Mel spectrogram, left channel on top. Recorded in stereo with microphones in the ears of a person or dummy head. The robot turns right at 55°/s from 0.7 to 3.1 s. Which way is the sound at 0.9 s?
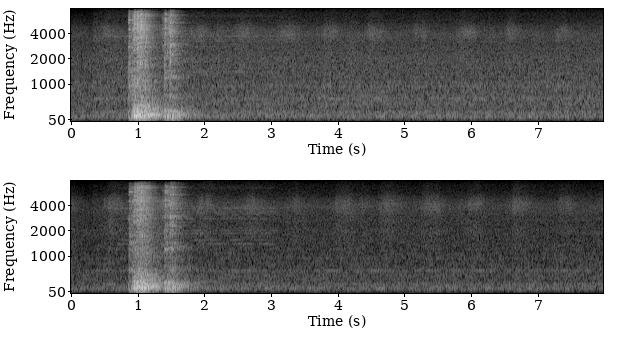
50° left (ahead or behind).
